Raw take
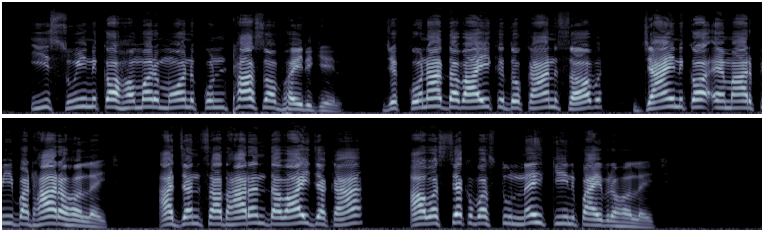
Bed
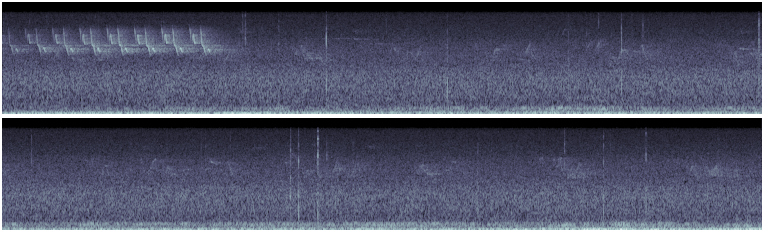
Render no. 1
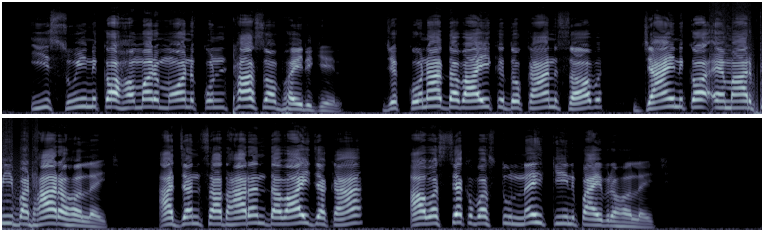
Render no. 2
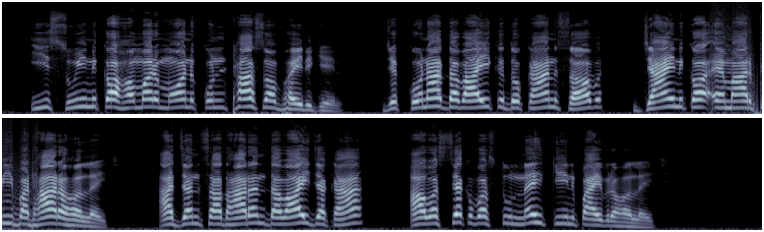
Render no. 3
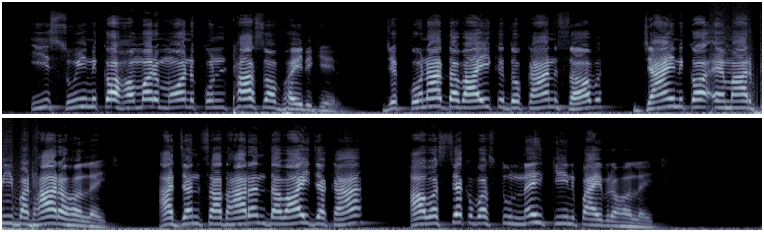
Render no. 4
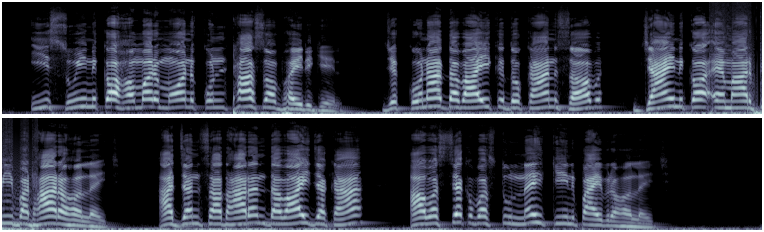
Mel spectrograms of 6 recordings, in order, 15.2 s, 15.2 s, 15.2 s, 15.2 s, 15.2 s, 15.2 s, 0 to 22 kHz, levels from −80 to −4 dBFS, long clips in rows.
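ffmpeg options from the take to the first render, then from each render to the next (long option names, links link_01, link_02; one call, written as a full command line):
ffmpeg -i in.wav -filter_complex "[0:a]asettb=1/sr,asplit=3[link_01][link_02][link_03];[link_01]atrim=end=1.104[link_04];[link_02]atrim=start=1.1:end=2.32,asetpts=PTS-STARTPTS,afade=type=in:duration=0.004:curve=qsin,afade=type=out:start_time=1.216:duration=0.004:curve=qsin,tiltshelf=frequency=740:gain=-6[link_05];[link_03]atrim=start=2.316[link_06];[link_04][link_05]acrossfade=duration=0.004:curve1=hsin:curve2=qsin[link_07];[link_07][link_06]acrossfade=duration=0.004:curve1=qsin:curve2=hsin,asettb=1/sr,asplit=3[link_08][link_09][link_10];[link_08]atrim=end=7.084[link_11];[link_09]atrim=start=7.08:end=7.97,asetpts=PTS-STARTPTS,afade=type=in:duration=0.004:curve=qsin,afade=type=out:start_time=0.886:duration=0.004:curve=qsin,aeval=exprs='val(0)+0.5*0.015*sgn(val(0))':channel_layout=same[link_12];[link_10]atrim=start=7.966[link_13];[link_11][link_12]acrossfade=duration=0.004:curve1=hsin:curve2=qsin[link_14];[link_14][link_13]acrossfade=duration=0.004:curve1=qsin:curve2=hsin" out.wav
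ffmpeg -i in.wav -filter_complex "[0:a]asettb=1/sr,asplit=3[link_01][link_02][link_03];[link_01]atrim=end=12.074[link_04];[link_02]atrim=start=12.07:end=13.86,asetpts=PTS-STARTPTS,afade=type=in:duration=0.004:curve=qsin,afade=type=out:start_time=1.786:duration=0.004:curve=qsin,lowshelf=frequency=130:gain=-8.5[link_05];[link_03]atrim=start=13.856[link_06];[link_04][link_05]acrossfade=duration=0.004:curve1=hsin:curve2=qsin[link_07];[link_07][link_06]acrossfade=duration=0.004:curve1=qsin:curve2=hsin" out.wav
ffmpeg -i in.wav -af "bandreject=frequency=53:width_type=h:width=4,bandreject=frequency=106:width_type=h:width=4,bandreject=frequency=159:width_type=h:width=4,bandreject=frequency=212:width_type=h:width=4,bandreject=frequency=265:width_type=h:width=4,asubboost=boost=7:cutoff=130" out.wav
ffmpeg -i in.wav -af "volume=4dB" out.wav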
